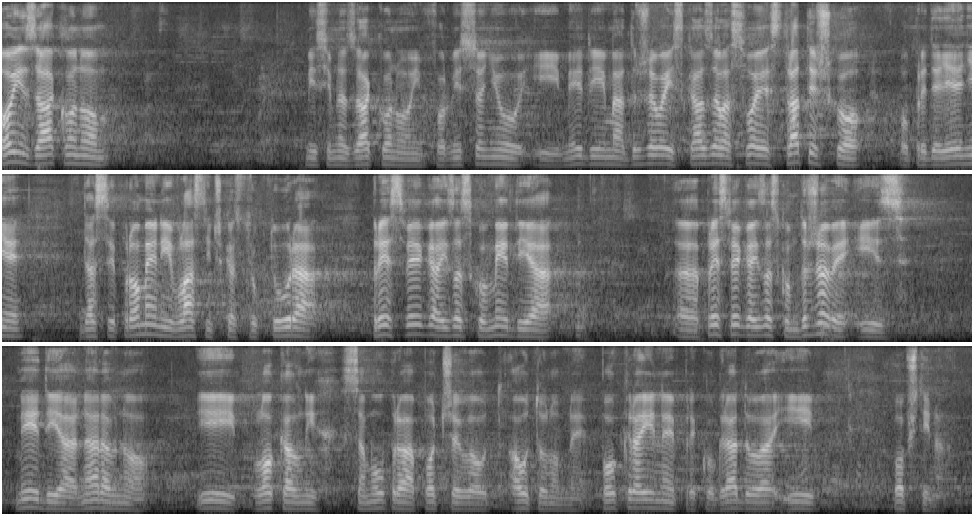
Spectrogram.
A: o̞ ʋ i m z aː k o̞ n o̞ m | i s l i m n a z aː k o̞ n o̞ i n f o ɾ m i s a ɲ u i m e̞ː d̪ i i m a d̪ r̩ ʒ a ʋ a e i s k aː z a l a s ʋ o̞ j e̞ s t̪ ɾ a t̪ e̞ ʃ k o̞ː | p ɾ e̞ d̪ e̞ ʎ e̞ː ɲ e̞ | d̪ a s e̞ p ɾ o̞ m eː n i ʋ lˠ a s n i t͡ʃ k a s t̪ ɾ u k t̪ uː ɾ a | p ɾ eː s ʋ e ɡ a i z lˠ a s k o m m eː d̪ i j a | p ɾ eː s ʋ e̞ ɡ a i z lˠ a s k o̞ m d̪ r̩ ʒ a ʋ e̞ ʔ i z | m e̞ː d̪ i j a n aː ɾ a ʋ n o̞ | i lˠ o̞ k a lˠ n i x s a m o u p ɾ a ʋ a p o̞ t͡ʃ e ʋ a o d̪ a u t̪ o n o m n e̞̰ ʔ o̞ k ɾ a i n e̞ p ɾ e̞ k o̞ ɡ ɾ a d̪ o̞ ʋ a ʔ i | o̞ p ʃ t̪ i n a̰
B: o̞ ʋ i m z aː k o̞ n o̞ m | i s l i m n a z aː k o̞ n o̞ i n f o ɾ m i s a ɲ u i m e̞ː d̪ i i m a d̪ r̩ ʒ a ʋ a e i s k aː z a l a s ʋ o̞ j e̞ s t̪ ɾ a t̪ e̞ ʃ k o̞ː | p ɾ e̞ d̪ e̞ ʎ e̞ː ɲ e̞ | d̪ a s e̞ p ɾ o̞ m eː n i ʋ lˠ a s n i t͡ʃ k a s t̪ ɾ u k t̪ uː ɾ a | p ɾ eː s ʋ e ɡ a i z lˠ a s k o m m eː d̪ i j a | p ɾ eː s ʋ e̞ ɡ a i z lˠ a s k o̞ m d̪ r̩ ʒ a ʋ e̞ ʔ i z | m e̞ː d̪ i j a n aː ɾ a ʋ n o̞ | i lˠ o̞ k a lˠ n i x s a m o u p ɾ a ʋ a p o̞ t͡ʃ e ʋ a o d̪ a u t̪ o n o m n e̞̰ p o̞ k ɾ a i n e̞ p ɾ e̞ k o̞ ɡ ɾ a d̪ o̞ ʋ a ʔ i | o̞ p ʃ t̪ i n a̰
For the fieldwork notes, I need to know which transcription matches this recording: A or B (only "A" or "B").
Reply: B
